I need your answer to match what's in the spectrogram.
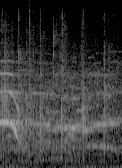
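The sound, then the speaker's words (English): A grandstand crowd at a game at Southern Union, under the lights, cheers and claps steadily after a hit by Kelsey J in the bottom of the seventh. A dense wash of voices is dotted with sharp handclaps and a few whistles, at a fairly low level. “And the excitement's in the grandstands. This crowd has become electric off of that hit by Kelsey J.”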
